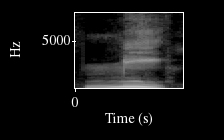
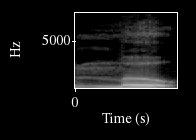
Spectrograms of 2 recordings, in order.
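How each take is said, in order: First: The word is said with an 'ee' vowel. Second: The word is said with an 'oo' vowel. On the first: This is how it is said in Greek itself. "The real pronunciation in Greek is mi" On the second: This is the traditional scholarly pronunciation. "pronounced in the Erasmian tradition as mu"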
